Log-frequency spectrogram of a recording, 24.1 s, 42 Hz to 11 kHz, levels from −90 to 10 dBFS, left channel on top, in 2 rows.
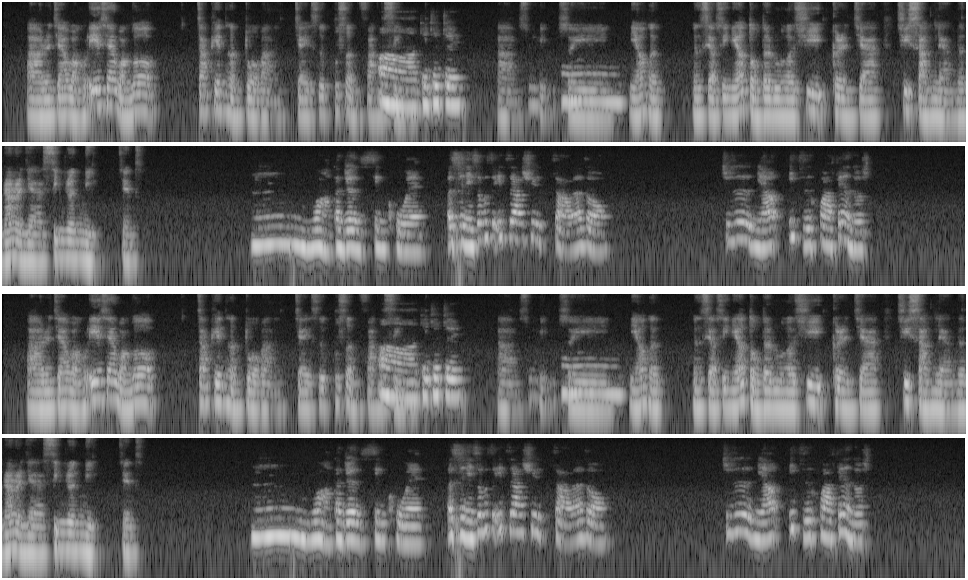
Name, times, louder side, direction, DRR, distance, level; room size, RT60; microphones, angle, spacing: voice 1, 0.3-1.9 2.4-5.0 6.2-8.2 8.6-13.3 13.5-13.8, right 1 dB, 20° left, 0.6 m, -22 dB
voice 2, 4.7-5.8 7.0-7.8 15.2-17.3 17.6-19.6 21.1-22.9, equal, 45° left, 1.3 m, -19 dB
3.8 x 2.4 x 2.2 m
head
